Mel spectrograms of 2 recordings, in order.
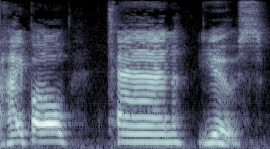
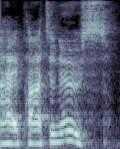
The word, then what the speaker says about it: hypotenuse: we call that the hypo tan use well if you put the wrong emphasis on your syllables otherwise it is the hypotenuse and so the hypotenuse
